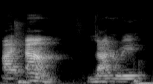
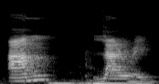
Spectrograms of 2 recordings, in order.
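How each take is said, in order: First: The words I and am are said separately. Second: The words I and am are contracted. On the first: The speaker seems less competent in pronunciation. The speaker calls it wrong. "Do not say" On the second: The speaker sounds competent in English pronunciation. The speaker calls it right. "You should say"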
